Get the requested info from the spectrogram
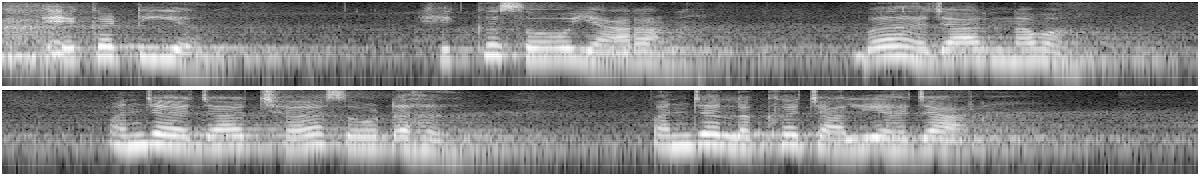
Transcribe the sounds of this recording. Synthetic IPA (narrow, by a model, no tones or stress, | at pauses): eːkʈiːə | ɪksɔːjaːɾãː | ɓɐɦɐzaːɾnɐʋ | pɐ̃ɲd͡ʑɦɐd͡ʑaːɾt͡ɕʰɐsɔːɗɐɦə̆ | pɐ̃ɲd͡ʑəlɐkʰə̆t͡ɕaːliːɦɐd͡ʑaːɾ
